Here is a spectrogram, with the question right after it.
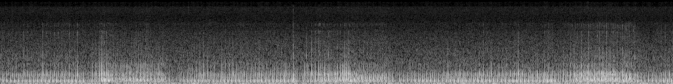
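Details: Domestic cat purring steadily as a calming sound, a continuous low rumbling drone with soft swells in loudness around one and three seconds and again near six seconds.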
